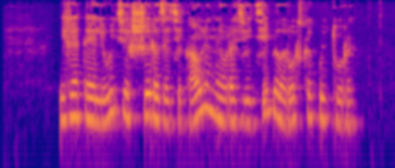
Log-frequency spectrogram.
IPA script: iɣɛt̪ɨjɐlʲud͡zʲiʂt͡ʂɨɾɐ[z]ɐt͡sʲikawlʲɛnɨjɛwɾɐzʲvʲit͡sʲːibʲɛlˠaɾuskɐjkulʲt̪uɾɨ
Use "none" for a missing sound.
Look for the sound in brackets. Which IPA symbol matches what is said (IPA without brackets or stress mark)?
z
